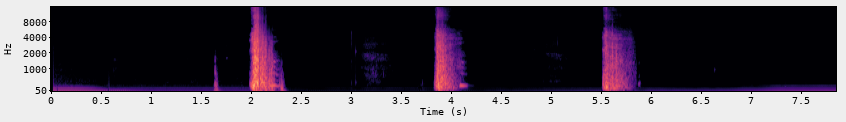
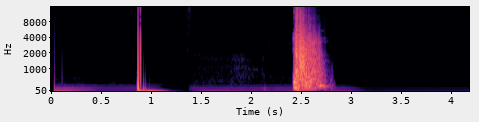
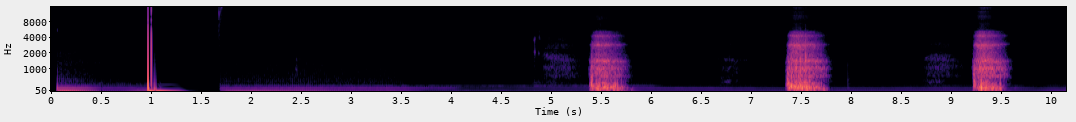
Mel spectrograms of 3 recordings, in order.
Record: three_cough_length: 7.9 s
three_cough_amplitude: 32768
three_cough_signal_mean_std_ratio: 0.19
cough_length: 4.2 s
cough_amplitude: 32768
cough_signal_mean_std_ratio: 0.26
exhalation_length: 10.2 s
exhalation_amplitude: 32768
exhalation_signal_mean_std_ratio: 0.3
survey_phase: beta (2021-08-13 to 2022-03-07)
age: 45-64
gender: Female
wearing_mask: 'No'
symptom_fatigue: true
symptom_headache: true
symptom_onset: 8 days
smoker_status: Never smoked
respiratory_condition_asthma: false
respiratory_condition_other: false
recruitment_source: REACT
submission_delay: 2 days
covid_test_result: Negative
covid_test_method: RT-qPCR
influenza_a_test_result: Negative
influenza_b_test_result: Negative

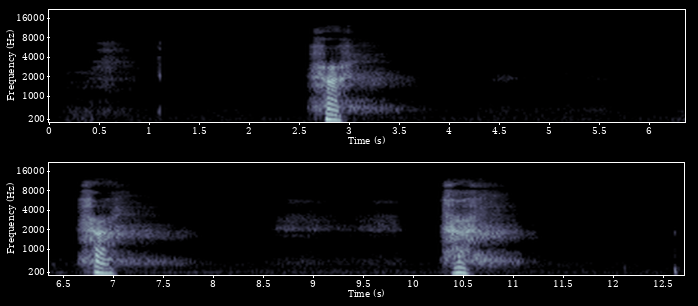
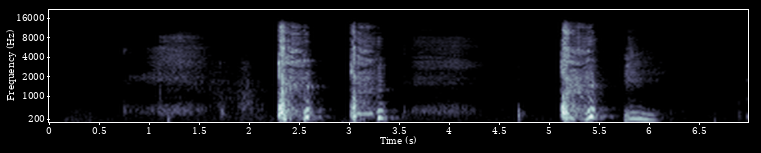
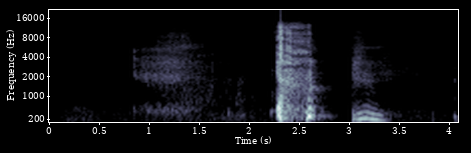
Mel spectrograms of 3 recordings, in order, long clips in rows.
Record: exhalation_length: 12.7 s
exhalation_amplitude: 12530
exhalation_signal_mean_std_ratio: 0.26
three_cough_length: 7.0 s
three_cough_amplitude: 27760
three_cough_signal_mean_std_ratio: 0.27
cough_length: 4.1 s
cough_amplitude: 31972
cough_signal_mean_std_ratio: 0.24
survey_phase: beta (2021-08-13 to 2022-03-07)
age: 18-44
gender: Female
wearing_mask: 'No'
symptom_runny_or_blocked_nose: true
symptom_sore_throat: true
symptom_fatigue: true
symptom_headache: true
symptom_onset: 2 days
smoker_status: Never smoked
respiratory_condition_asthma: false
respiratory_condition_other: false
recruitment_source: Test and Trace
submission_delay: 1 day
covid_test_result: Positive
covid_test_method: RT-qPCR
covid_ct_value: 15.1
covid_ct_gene: ORF1ab gene
covid_ct_mean: 15.5
covid_viral_load: 8100000 copies/ml
covid_viral_load_category: High viral load (>1M copies/ml)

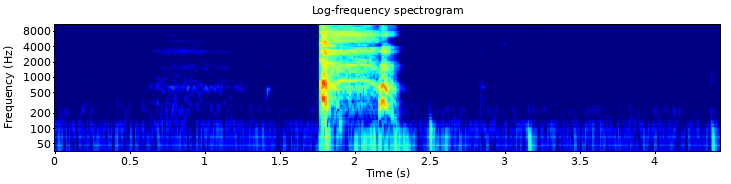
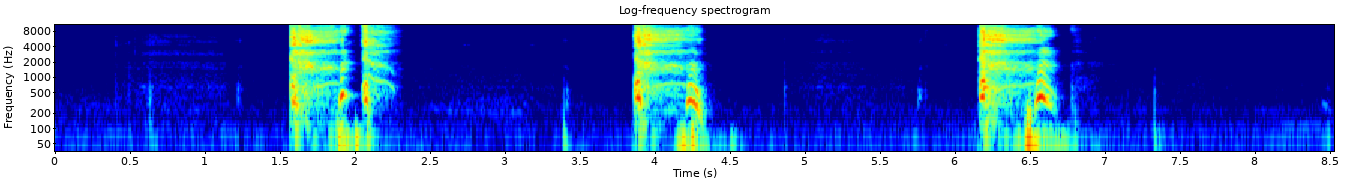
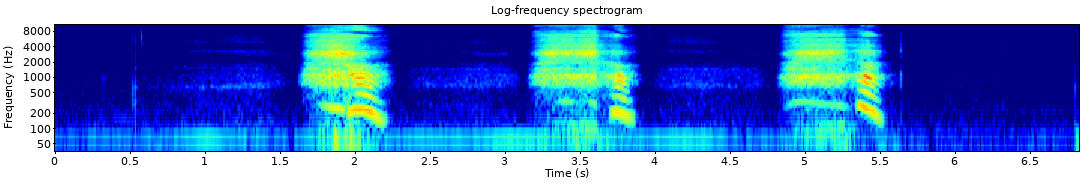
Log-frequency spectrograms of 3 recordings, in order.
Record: cough_length: 4.4 s
cough_amplitude: 25505
cough_signal_mean_std_ratio: 0.21
three_cough_length: 8.5 s
three_cough_amplitude: 23936
three_cough_signal_mean_std_ratio: 0.3
exhalation_length: 6.8 s
exhalation_amplitude: 7615
exhalation_signal_mean_std_ratio: 0.41
survey_phase: beta (2021-08-13 to 2022-03-07)
age: 45-64
gender: Female
wearing_mask: 'No'
symptom_runny_or_blocked_nose: true
symptom_headache: true
symptom_change_to_sense_of_smell_or_taste: true
symptom_onset: 3 days
smoker_status: Never smoked
respiratory_condition_asthma: false
respiratory_condition_other: false
recruitment_source: Test and Trace
submission_delay: 2 days
covid_test_result: Positive
covid_test_method: ePCR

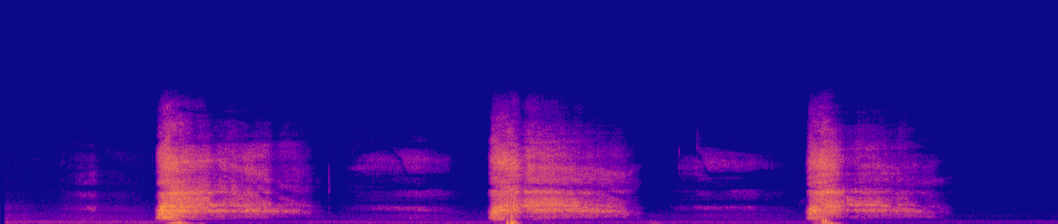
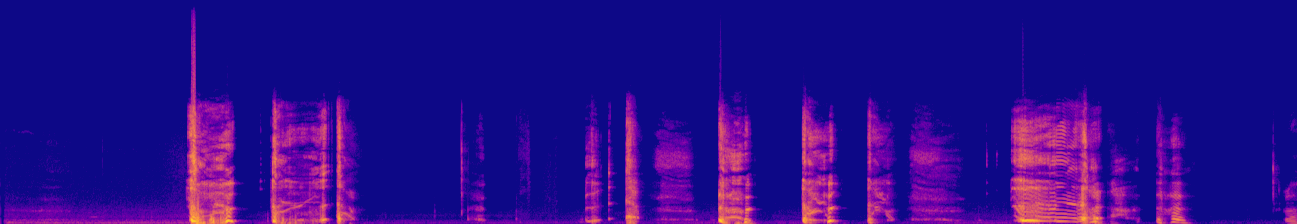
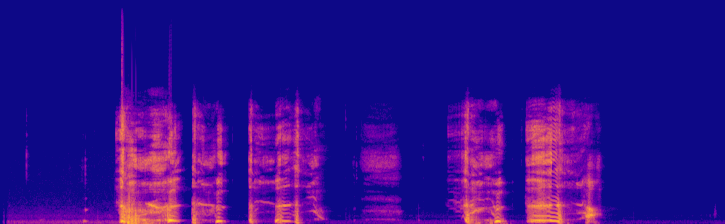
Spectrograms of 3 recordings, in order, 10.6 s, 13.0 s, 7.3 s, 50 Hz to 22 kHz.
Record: exhalation_length: 10.6 s
exhalation_amplitude: 17391
exhalation_signal_mean_std_ratio: 0.41
three_cough_length: 13.0 s
three_cough_amplitude: 32768
three_cough_signal_mean_std_ratio: 0.27
cough_length: 7.3 s
cough_amplitude: 32710
cough_signal_mean_std_ratio: 0.36
survey_phase: beta (2021-08-13 to 2022-03-07)
age: 45-64
gender: Female
wearing_mask: 'No'
symptom_cough_any: true
symptom_new_continuous_cough: true
symptom_runny_or_blocked_nose: true
symptom_sore_throat: true
symptom_abdominal_pain: true
symptom_diarrhoea: true
symptom_headache: true
smoker_status: Current smoker (1 to 10 cigarettes per day)
respiratory_condition_asthma: false
respiratory_condition_other: false
recruitment_source: Test and Trace
submission_delay: 1 day
covid_test_result: Positive
covid_test_method: LFT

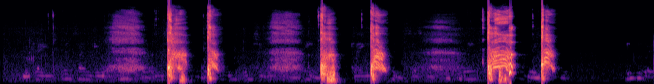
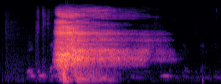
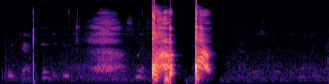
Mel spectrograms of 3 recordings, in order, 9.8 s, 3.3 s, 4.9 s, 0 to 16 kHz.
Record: three_cough_length: 9.8 s
three_cough_amplitude: 32768
three_cough_signal_mean_std_ratio: 0.29
exhalation_length: 3.3 s
exhalation_amplitude: 28229
exhalation_signal_mean_std_ratio: 0.42
cough_length: 4.9 s
cough_amplitude: 32768
cough_signal_mean_std_ratio: 0.26
survey_phase: beta (2021-08-13 to 2022-03-07)
age: 45-64
gender: Female
wearing_mask: 'No'
symptom_none: true
smoker_status: Never smoked
respiratory_condition_asthma: false
respiratory_condition_other: false
recruitment_source: REACT
submission_delay: 3 days
covid_test_result: Negative
covid_test_method: RT-qPCR
influenza_a_test_result: Negative
influenza_b_test_result: Negative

